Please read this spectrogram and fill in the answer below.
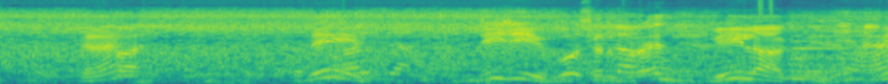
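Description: Men's voices in short bursts of talk over a steady rush of running water from a mountain stream.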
